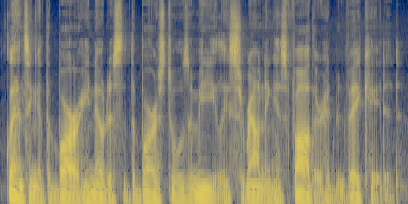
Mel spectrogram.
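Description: A man narrating a radio play in a measured, dramatic, literary storytelling style. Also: deep voice, husky, no echo.

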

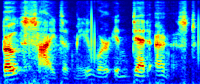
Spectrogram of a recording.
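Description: A man's voice: on the low side, animated, a little slow, bright, forceful tone, a little hiss or hum, full character voice, low-quality recording. A man as a tense, tormented Victorian scientist. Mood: solemn confession. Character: tormented, proud Victorian gentleman scientist confessing his downfall. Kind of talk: dramatic monologue in gothic audio drama.

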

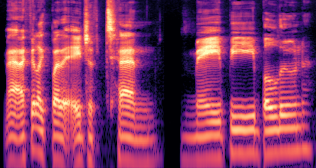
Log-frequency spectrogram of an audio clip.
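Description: A man with a low voice talks as a guest on a casual podcast. He tells things informally, like a story among friends, readily voicing the dialogue himself. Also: slow, a bit bright. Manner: informal, acts out quoted dialogue.

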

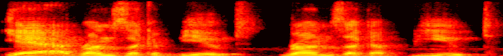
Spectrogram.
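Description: A man's voice: lowish voice, flat delivery, normal speed, bright, forceful tone. A man playing an eager, easily flustered used-car salesman, emphatic and stammering, in an improvised comedy scene. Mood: eager pitching.

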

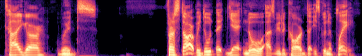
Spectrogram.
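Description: A man with a slightly croaky voice, co-hosting a golf chat and reeling off stats in a measured way. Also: mid-range voice, expressive, dry recording. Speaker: podcast co-host.

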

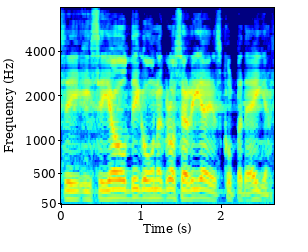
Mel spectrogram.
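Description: Guy trying his at church, bright lively voice, a bit off-mic. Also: medium pitch, distant mic. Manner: halting, with many amens and restarts. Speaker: guest preacher.

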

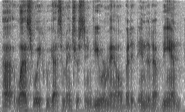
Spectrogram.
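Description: Deep gravelly man, joking podcast host. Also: fairly even intonation, brisk, a little hiss or hum. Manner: joking, swears freely. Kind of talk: casual podcast chat.

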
